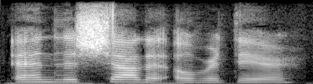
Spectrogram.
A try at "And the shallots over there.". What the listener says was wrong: Okay, give me a TS at the end instead of shallot. It's shallots. Shallots over there.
